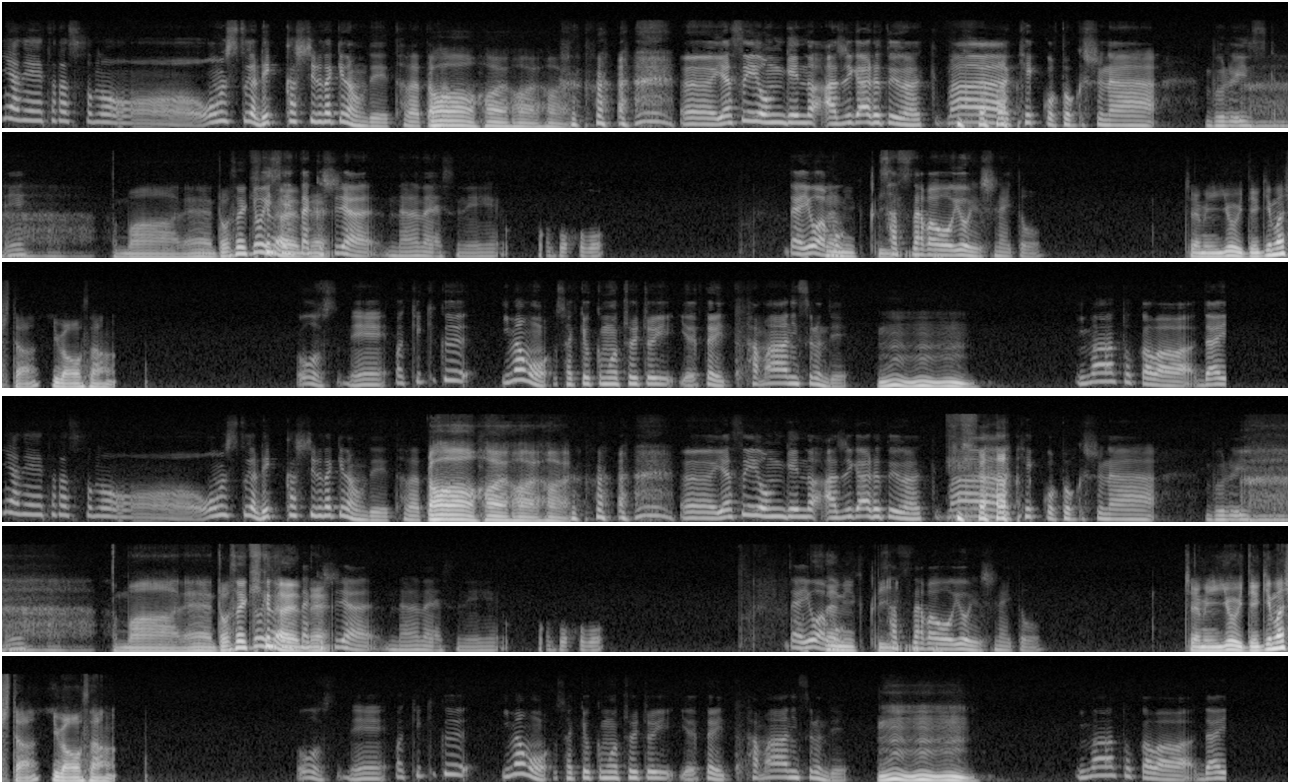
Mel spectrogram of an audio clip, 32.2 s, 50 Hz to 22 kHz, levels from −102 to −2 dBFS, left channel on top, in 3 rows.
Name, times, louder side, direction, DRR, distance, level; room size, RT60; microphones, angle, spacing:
voice 1, 0.0-3.7 4.6-9.7 10.0-11.0 12.8-14.9 15.2-15.7 17.3-19.4 23.9-25.3 25.6-28.5 30.4-31.6, left 2 dB, 50° left, 5.6 m, -35 dB
voice 2, 3.6-4.7 8.1-8.4 10.4-11.2 11.6-13.4 17.6-18.1 20.6-22.4 28.7-29.5, right 4 dB, 60° right, 0.6 m, -26 dB
head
